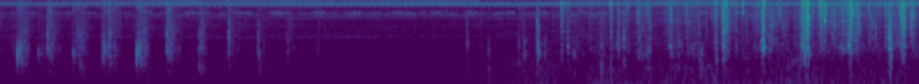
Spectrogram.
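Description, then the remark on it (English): Steady hoof clip-clops from a caravan of donkeys carrying full bags, drawing nearer: rhythmic sharp knocks that grow louder and denser, with a constant insect chirr in the background. “It looks like a caravan.”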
